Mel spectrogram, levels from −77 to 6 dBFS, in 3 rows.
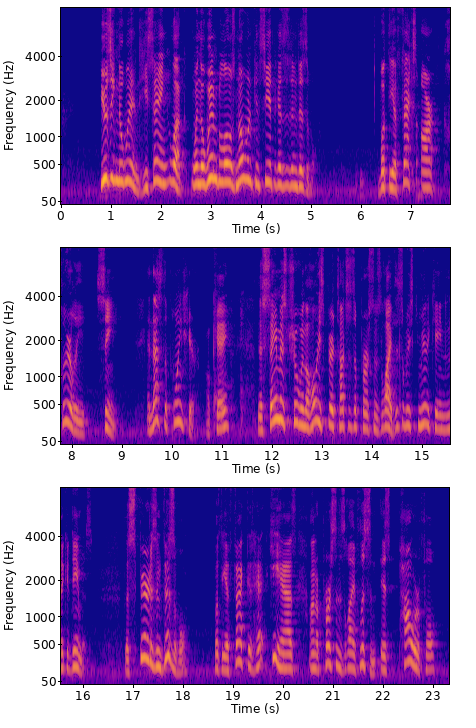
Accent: American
